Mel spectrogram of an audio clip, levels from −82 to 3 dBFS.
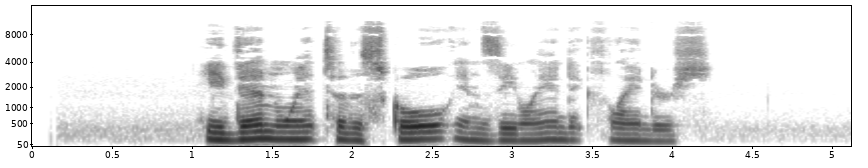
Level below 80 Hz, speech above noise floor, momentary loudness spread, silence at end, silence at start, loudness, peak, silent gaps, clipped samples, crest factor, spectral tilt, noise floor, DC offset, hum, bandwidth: -66 dBFS; 43 dB; 13 LU; 0.9 s; 1.1 s; -21 LUFS; -4 dBFS; none; under 0.1%; 18 dB; -6.5 dB/octave; -63 dBFS; under 0.1%; none; 11 kHz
